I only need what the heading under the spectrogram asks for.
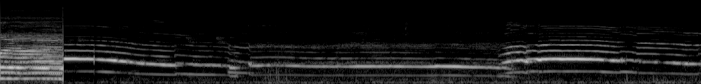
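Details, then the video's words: Domestic cats facing off before a fight give a loud, drawn-out yowl. A short harsh burst opens it, then one long tonal wail slowly sags in pitch, dips briefly, steadies, and swells upward again near the end. No other clear sounds. "Funny Cat Noises Before the Fight"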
